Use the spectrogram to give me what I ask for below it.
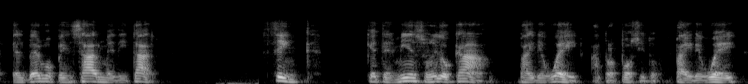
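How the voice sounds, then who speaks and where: Slow husky man teaching English. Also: medium pitch, a little mellow. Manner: slow, patient, spells out words letter by letter. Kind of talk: online English lesson.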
